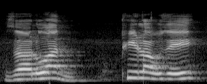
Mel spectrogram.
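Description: A woman's voice: high voice, steady tone, slow pace, fairly bright tone, slight background noise. A woman teacher, going through an English test with a child, asking questions and answering them herself.

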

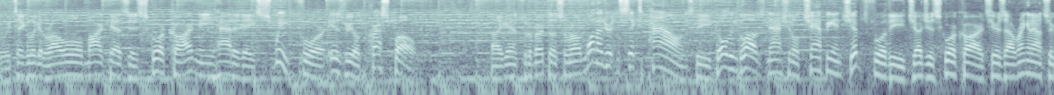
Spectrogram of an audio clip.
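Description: A man's voice: mid-range voice, animated, normal speed, music in the background. An American man giving television boxing commentary as the play-by-play announcer. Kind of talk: sports commentary. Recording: TV broadcast with arena crowd.

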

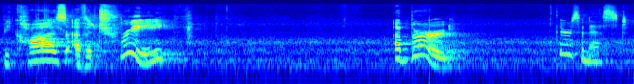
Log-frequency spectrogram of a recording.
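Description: Very slow and sing-song, her voice sits on the high side with a bit of brightness. The middle-aged speaker is a children's librarian leading a virtual storytime of rhymes and read-aloud for young kids, keeping things simple and pausing to ask questions. She's seated in a small indoor library room, captured in an echoey recording with background noise.

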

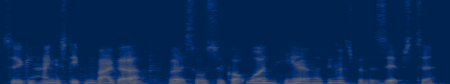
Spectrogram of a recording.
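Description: Brief: a man, lowish voice, relaxed and chatty, reviewing gear on a handheld phone at home. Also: brisk, a little hiss or hum. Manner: chatty, relaxed, with frequent restarts. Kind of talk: casual product walkthrough. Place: indoors at home, on a rug.

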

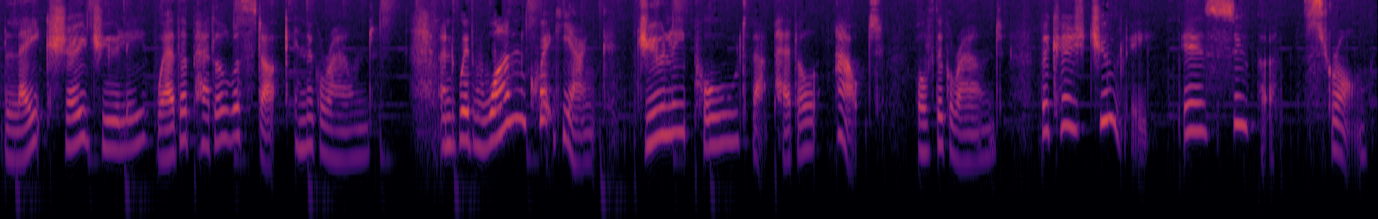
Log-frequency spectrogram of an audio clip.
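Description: In a living room, a middle-aged British woman reads a picture book to young children and asks them questions as the story goes along. Her mid-range voice is mellow and very animated, delivered in a slow, sing-song style.

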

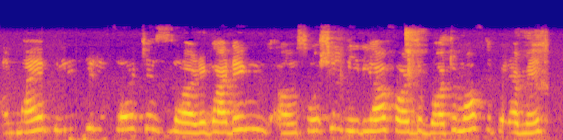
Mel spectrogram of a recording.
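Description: A woman from India, a doctoral student, introducing her research in an online class, speaking quickly with fillers. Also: high voice, warm tone, a little hiss or hum. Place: video call. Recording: dull lo-fi online call audio.

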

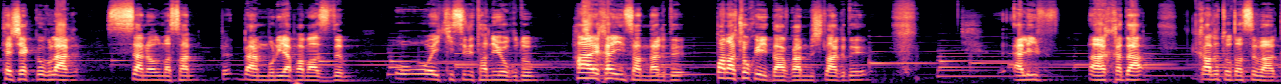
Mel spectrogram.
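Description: A man acts out a nervous young local man in a game role-play. He hesitates and trips over his words in a high, sharp voice. Faint music runs underneath. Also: normal speed, lightly acted. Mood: anxious. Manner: hesitant, stammering.

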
